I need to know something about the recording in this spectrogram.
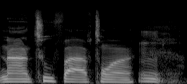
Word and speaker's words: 925 Twaun: popping is 925 twine but you pronounce it 925 twine uh y'all could look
